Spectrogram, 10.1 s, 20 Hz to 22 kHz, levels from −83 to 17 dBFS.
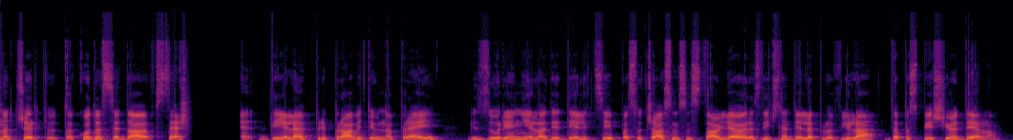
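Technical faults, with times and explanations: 1.47–1.80 s, repeated packet loss (robotic sound): Right after "tako da se da", the sound turns choppy. Six short holes, the longest 22 ms, total about 120 ms. Each is patched by stretching the previous sound, so a third of this span is filler.
1.84–2.42 s, long network dropout: About 0.56 s of audio is gone. A fading buzz continues the last sound briefly, then roughly 0.44 s of silence follows. The cause is likely a network outage. Audio resumes with "dele pripraviti vnaprej izurjeni", minus the lost part.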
